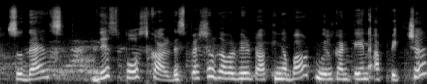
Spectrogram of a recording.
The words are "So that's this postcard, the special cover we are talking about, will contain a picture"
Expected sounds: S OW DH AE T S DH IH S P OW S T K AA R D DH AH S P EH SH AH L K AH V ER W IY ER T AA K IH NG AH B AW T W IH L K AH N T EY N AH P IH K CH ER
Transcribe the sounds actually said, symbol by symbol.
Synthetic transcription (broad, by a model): S OW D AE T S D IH S P OW S T K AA L D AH S P EH SH AH L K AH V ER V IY ER T AA K IH NG AH B AW T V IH L K AH N T EY N AH P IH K CH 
